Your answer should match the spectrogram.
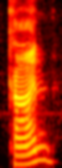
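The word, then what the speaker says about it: כאן: We have Kur, Kan. Notice the Aleph is silent. Kan, Kush, Kara, Kama.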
